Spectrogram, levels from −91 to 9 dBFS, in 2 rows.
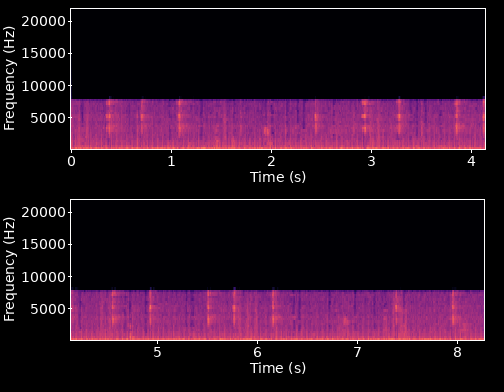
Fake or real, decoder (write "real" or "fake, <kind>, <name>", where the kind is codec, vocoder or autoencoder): fake, vocoder, Vocos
